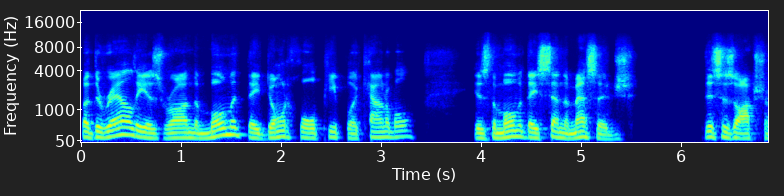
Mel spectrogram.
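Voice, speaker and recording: In a very clean recording with a silent background, a man with a western Canadian accent speaks at medium pitch, with ordinary pitch variation and very even loudness. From Canada, Vancouver. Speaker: strategy consultant and author. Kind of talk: interview.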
